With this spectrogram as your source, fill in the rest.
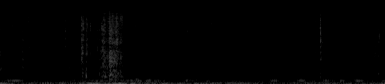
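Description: A plastic wrapper crinkles and rustles as hands tear it open.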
